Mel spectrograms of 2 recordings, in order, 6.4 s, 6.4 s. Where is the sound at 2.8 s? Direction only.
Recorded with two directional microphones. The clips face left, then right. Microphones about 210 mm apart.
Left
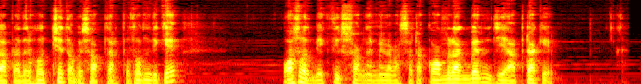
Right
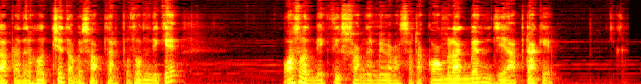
30° left (ahead or behind).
